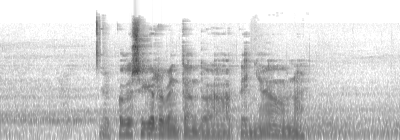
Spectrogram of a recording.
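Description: A man speaks calmly and clearly, close up.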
